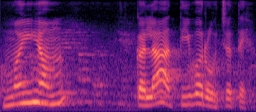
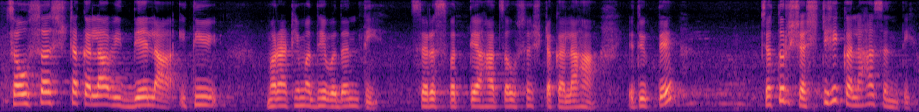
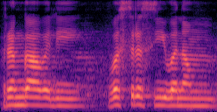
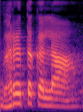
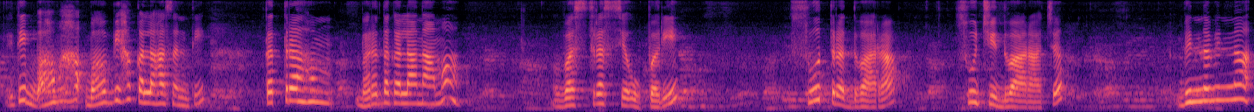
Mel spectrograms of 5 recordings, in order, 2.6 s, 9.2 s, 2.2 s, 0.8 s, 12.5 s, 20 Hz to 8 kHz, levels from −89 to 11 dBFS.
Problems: background sounds at intervals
